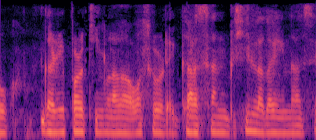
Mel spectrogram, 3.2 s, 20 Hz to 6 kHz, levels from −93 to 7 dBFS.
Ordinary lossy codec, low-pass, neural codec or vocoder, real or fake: AAC, 32 kbps; 5.4 kHz; codec, 16 kHz, 4 kbps, X-Codec, WavLM features, trained on Multilingual LibriSpeech; fake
